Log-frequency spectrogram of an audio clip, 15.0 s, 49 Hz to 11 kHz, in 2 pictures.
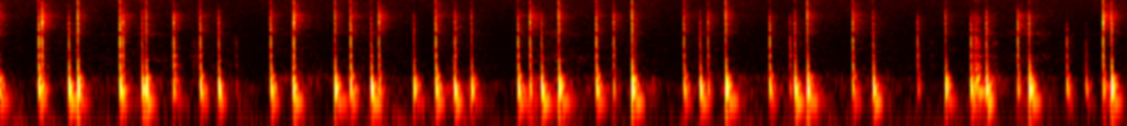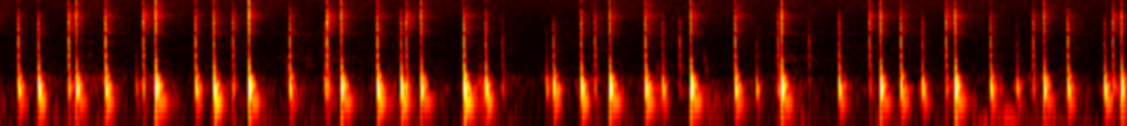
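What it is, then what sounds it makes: Silicone microphone ears tapped. Fingertips knock and tap rapidly on the hollow rubber or silicone ear pieces of a black binaural microphone. The result is dense bursts of short, dull, hollow thuds centred around a low-mid pitch of about 240 Hz, each dying away almost instantly with little bright content.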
